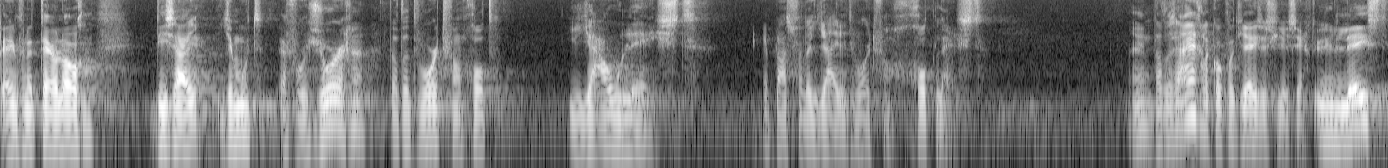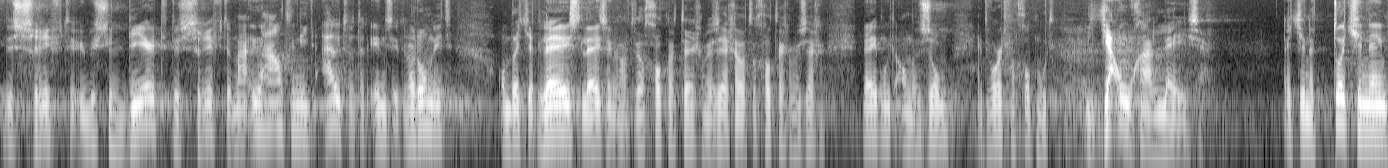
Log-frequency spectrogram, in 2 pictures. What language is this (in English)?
Dutch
